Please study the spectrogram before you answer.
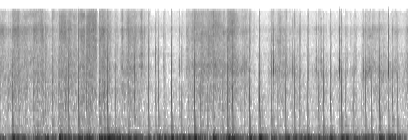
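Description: Fingertips tap rapidly on the painted surface of a large stretched canvas held upright on its frame. The result is a fast, irregular patter of dull, low drum-like thumps with short, crisp clicks layered on top. Each tap dies away almost at once.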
